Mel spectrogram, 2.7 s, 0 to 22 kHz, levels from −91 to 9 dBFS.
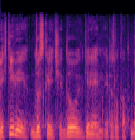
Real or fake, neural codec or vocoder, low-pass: fake; vocoder, 44.1 kHz, 128 mel bands every 512 samples, BigVGAN v2; 14.4 kHz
